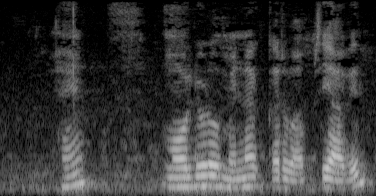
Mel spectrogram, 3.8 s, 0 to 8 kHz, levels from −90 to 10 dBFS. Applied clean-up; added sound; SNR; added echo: none; none; none; none.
